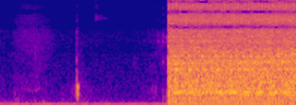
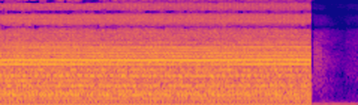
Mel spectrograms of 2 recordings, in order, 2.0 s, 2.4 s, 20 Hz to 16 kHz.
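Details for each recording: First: 2006 Honda Accord after replacing the power steering pump intake and outlet O-rings (10 mm bolts, about 11 Nm): quiet start then steady even idle with no whine or grinding; noise gone. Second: 2006 Honda Accord, engine running: steady, high whine with gritty edge, louder when turning the steering wheel, from the power steering pump; fixed by changing pump O-rings.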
